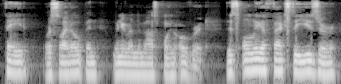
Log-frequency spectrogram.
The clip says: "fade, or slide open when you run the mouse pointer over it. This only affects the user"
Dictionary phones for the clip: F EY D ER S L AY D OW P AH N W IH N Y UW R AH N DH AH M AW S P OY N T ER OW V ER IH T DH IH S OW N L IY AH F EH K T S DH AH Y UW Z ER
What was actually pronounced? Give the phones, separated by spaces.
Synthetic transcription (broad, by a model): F EY D ER S L AY D OW P AH N W IH N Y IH R AH N DH AH M AW S P OY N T OW V ER IH T DH IH S OW N L IY AH F EH K T S DH AH Y UW Z ER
